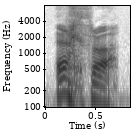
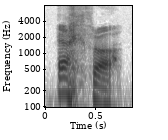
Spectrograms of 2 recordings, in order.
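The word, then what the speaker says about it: ἔχθρα: Okay, let's look up the word enmity, the pronunciation in the Strong's G. Strong's G, 2189. Echthra. Echthra.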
